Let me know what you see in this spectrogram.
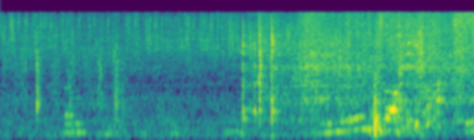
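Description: Shrimp sizzling in butter in a stainless steel pot while being stirred, with occasional sharp clicks against the pot; the sizzle grows louder about four and a half seconds in.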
